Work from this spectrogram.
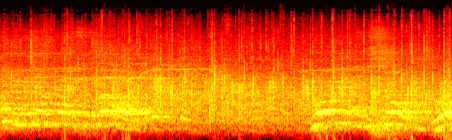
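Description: An audience applauds a young man with steady, dense clapping that swells again near the end, while voices carry on over the top.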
